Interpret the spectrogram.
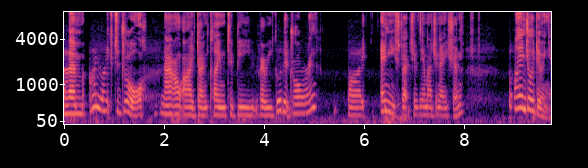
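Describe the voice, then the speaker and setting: With very wide pitch swings, a woman speaks at a very slow pace in a dark, mellow tone. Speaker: crafts vlogger. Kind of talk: casual chat. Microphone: new round the neck mic, occasional rumble.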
